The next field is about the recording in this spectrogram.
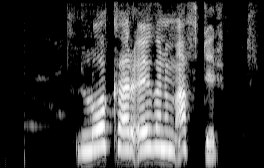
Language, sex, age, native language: Icelandic, male, 10, Icelandic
